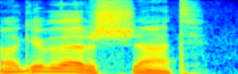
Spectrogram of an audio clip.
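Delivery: dry, plainly insincere sarcastic tone. Answering a request to just give a story that works: sarcastic. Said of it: "I am being sarcastic".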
